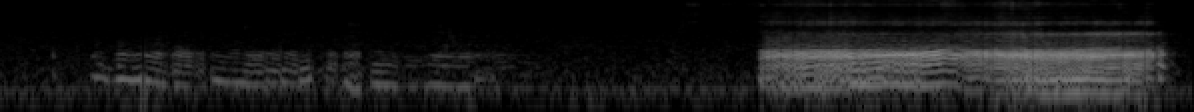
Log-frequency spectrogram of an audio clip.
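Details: Pug dog snoring indoors: soft snuffling breaths in the first seconds, then one long, loud, rasping snore with a buzzy, tonal rattle that lasts about two seconds before stopping abruptly.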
